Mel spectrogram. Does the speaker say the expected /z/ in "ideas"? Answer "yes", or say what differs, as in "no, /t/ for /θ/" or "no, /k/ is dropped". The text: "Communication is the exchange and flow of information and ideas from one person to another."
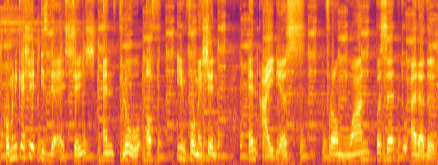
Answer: no, /s/ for /z/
